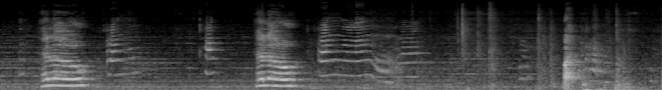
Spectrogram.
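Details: Pet cat, female, making funny talking noises as owners greet her with hellos after work; drawn-out harmonic meows with rising and falling pitch, a few short chirpy sounds, and people's voices between calls.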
